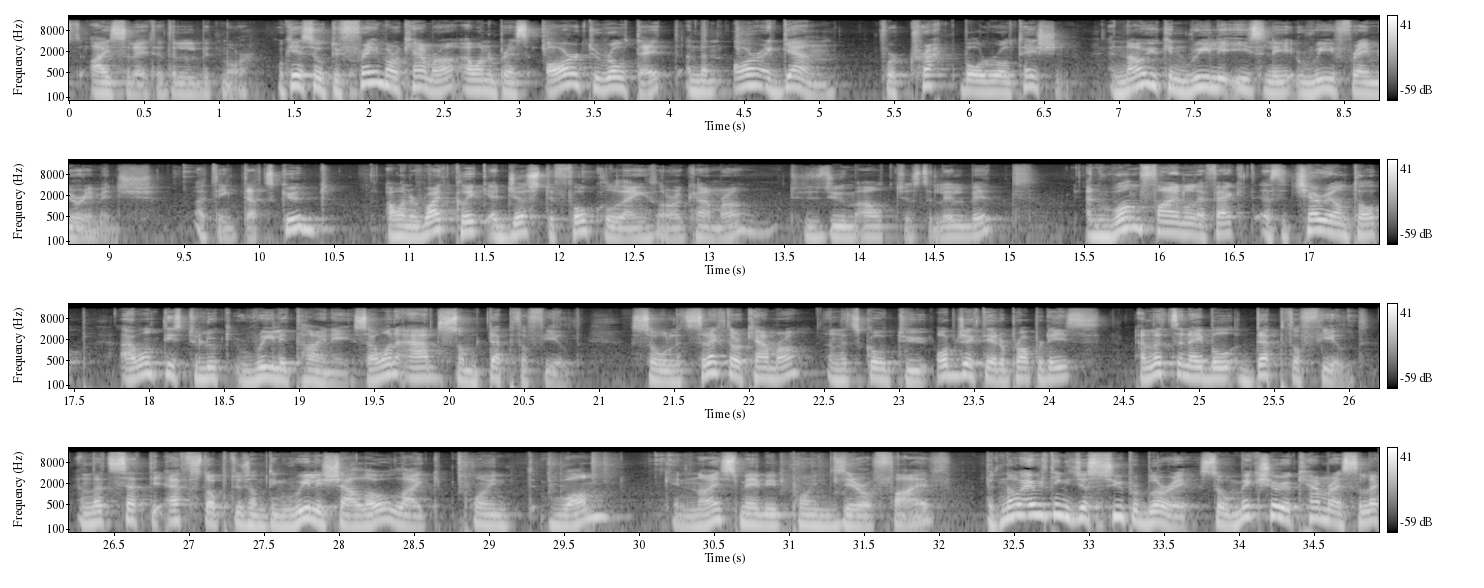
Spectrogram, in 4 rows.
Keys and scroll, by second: 3.1 r, 15.3 alt+a, 15.3 ctrl+s.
